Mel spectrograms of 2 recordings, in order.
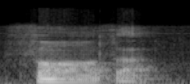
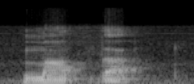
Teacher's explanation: on ne prononce pas du tout le ER. C'est un son A.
